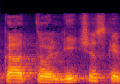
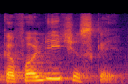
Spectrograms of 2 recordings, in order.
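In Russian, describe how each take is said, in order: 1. Слово произносится со звуком т. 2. Слово произносится со звуком ф. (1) "Мы произносим католической по западной манере" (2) "это же кафолической"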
